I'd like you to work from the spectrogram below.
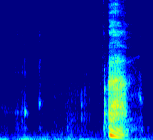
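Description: A single short throat clear from someone with a tickle in the throat: a sudden, fairly loud rasp after near silence broken only by faint small clicks.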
